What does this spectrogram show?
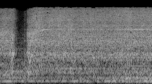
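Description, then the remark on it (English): A loud power drill whines steadily, with a brief dip near the start before it bites in and grinds continuously through a lock that a locksmith is drilling open. No one speaks. “The power tools are coming out, everyone.”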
